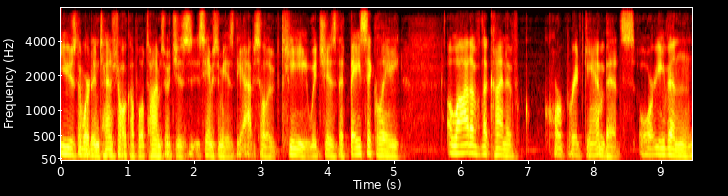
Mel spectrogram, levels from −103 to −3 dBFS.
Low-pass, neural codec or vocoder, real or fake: 7.2 kHz; codec, 24 kHz, 6 kbps, HILCodec; fake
